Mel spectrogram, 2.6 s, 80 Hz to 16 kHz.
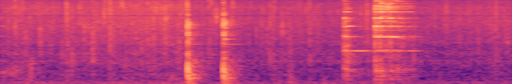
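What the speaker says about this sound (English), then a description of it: "So this is going to be sauteed for about 1 to 2 minutes" Leftover cooked corn sautéing in a pan, a soft low sizzle with a few sharp clinks and scrapes of a utensil stirring, close and fairly quiet with no talk.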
